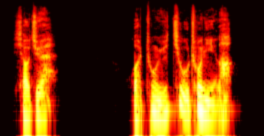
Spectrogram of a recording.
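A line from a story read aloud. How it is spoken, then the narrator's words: Choked sobbing. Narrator (Chinese): 石头痛哭起来，好半天，他才哽咽着说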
